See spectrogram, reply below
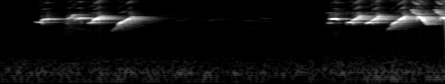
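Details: Velocista double-collared seedeater of the patrão style beginning to sing, delivering two rapid, high, buzzy runs of descending slurred notes, each about a second long, with a quiet gap between and low background hum.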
